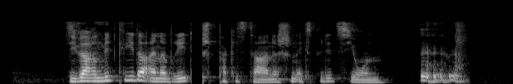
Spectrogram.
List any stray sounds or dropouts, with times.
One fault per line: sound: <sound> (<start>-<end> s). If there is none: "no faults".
sound: dropout (1.9-2.0 s)
sound: laugh (4.2-4.7 s)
